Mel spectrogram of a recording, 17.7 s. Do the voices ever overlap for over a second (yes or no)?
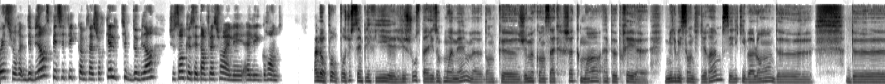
no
